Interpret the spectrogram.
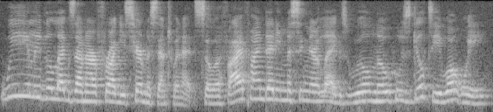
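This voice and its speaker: A woman's voice: medium pitch, expressive, normal speed, fairly bright tone, voice pushed up. A woman voicing a genial English policeman in an audiobook, kindly, folksy and teasing with children. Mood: warm teasing. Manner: jovial, avuncular, folksy. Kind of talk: audiobook character voice. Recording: roomy echo with clear hiss.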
